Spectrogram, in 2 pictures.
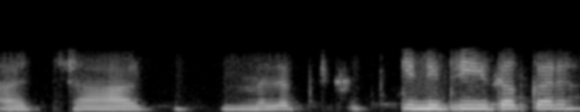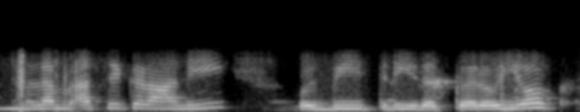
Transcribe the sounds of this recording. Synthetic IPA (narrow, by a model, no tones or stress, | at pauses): ɐtːʃʰa | mɐt̪ləb̚kɪnːit̪ɾiːt̪ɐkːɐɾmɐt̪ləbɐ̰sekɐɾaːni | kobiːt̪ɾiːt̪ɐkːɐɾojok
